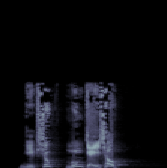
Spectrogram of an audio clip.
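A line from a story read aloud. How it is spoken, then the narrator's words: Sharp shout. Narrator (Vietnamese): quát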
